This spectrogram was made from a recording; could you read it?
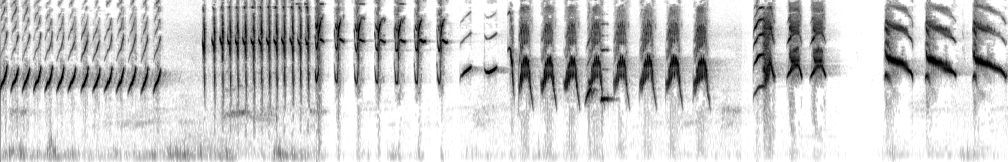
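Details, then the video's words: Chinese blackbird singing a long varied sequence: a fast buzzy trill, a dense high rattle, spaced sharp clicks, then repeated bright arched whistles and downslurred notes in separate bursts, with short silences between. "烏鶇(黑鶇)的叫聲/Sound of Chinese Blackbird"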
